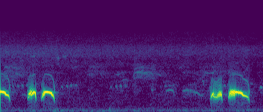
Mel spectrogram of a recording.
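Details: Spotted dove decoy cooing to draw in wild doves: three soft, hollow coos, then a gap of about three seconds with faint distant notes, then two more coos, the last drawn out and falling.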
